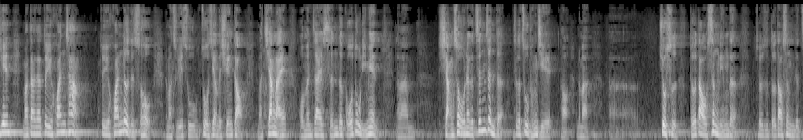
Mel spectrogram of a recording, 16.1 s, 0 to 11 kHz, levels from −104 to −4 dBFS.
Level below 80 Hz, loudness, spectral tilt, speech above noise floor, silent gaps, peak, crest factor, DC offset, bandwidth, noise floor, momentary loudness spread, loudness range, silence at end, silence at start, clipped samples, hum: -68 dBFS; -28 LUFS; -4.5 dB/octave; 25 dB; none; -6 dBFS; 24 dB; under 0.1%; 9.8 kHz; -53 dBFS; 15 LU; 4 LU; 0 s; 0 s; under 0.1%; none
